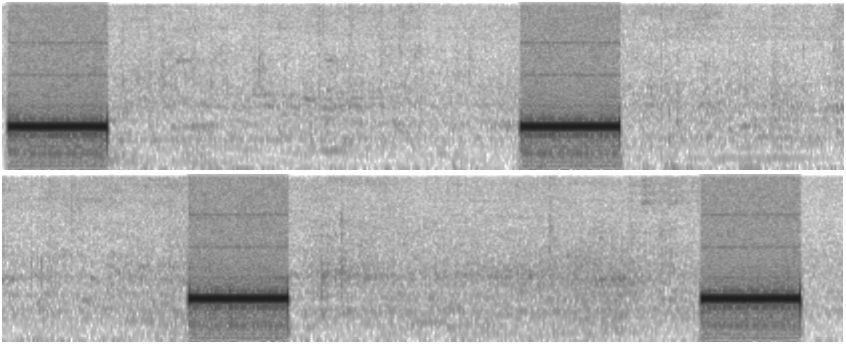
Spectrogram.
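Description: Telephone ringback tones play while a cable company places a call to a customer: four evenly spaced, steady mid-pitched tones of about a second each, separated by long near-silent gaps with faint line hiss.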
